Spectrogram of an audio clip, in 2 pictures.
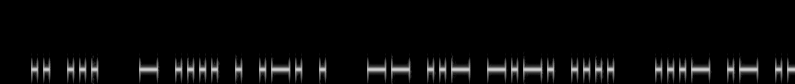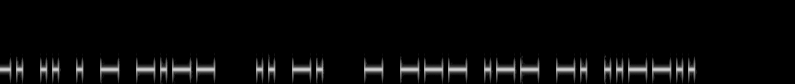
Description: Morse code, heard as a keyed tone, about 20 wpm, 700 Hz. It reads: IS THERE MUCH VARIETY IN TOWN?
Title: Sentences from Top 1000 Words - Review Part 4 - 20wpm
